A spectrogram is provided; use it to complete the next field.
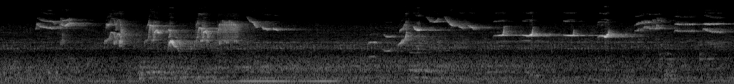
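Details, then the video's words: Song thrush in full song: a rich mix of high chirps, slurred whistles and brisk repeated notes, loud and varied in tone, with a faint low drone in the background. "Song Thrush 2"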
